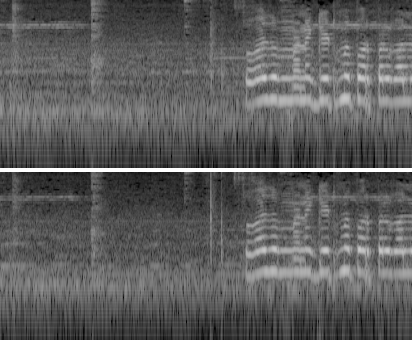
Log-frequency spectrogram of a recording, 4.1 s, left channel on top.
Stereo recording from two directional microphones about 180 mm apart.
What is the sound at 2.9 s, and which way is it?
Child singing, 5° right (ahead or behind).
